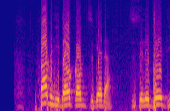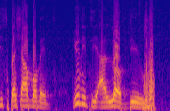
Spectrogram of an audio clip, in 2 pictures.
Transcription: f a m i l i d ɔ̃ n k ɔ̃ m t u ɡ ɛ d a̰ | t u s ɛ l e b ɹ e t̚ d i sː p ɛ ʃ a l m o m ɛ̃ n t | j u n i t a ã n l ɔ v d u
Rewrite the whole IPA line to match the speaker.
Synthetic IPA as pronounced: f a m i l i d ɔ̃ n k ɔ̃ m t u ɡ ɛ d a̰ | t u s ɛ l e b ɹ e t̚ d i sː p ɛ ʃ a l m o m ɛ̃ n t | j u n i t i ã n l ɔ v d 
